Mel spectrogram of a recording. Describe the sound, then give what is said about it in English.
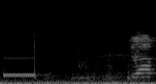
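Telephone dialing tones as a call is placed. A steady electronic tone sounds briefly, then a gap, then a short cluster of brighter tones near the end. “Let's dial him in now.”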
